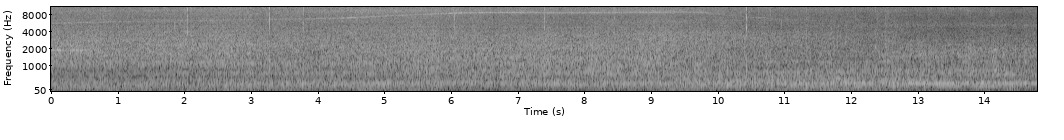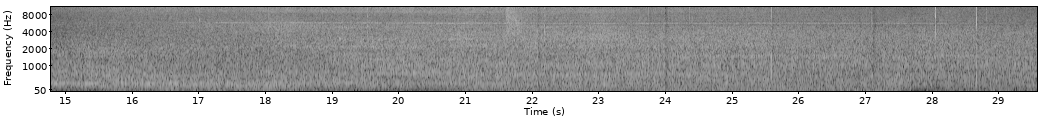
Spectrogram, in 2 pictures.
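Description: Diesel train engine running at a steady level. A thin high squeal rises over it partway through and then fades, and another comes in later.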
